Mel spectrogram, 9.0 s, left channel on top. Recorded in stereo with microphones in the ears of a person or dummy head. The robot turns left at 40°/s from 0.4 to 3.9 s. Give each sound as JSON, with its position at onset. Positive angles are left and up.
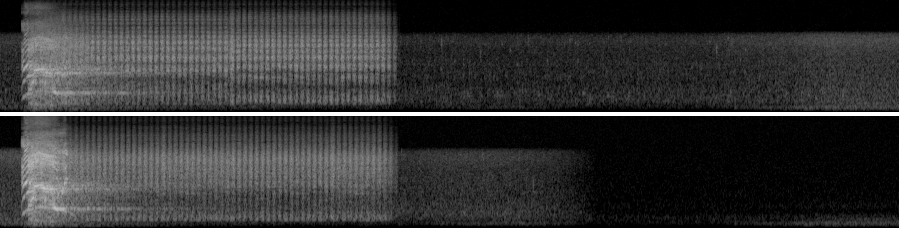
{"t": 0.2, "sound": "a scream", "side_deg": -35, "distance_m": 1.4}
